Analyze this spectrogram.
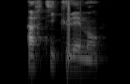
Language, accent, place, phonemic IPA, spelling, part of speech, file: French, France, Lyon, /aʁ.ti.ky.le.mɑ̃/, articulément, adverb, LL-Q150 (fra)-articulément.wav
- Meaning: distinctly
